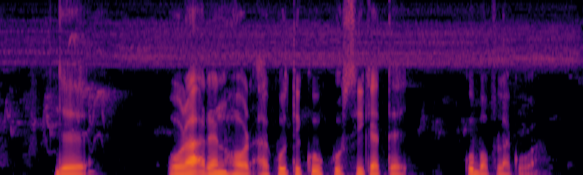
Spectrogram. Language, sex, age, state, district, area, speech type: Santali, male, 18-30, West Bengal, Birbhum, rural, spontaneous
